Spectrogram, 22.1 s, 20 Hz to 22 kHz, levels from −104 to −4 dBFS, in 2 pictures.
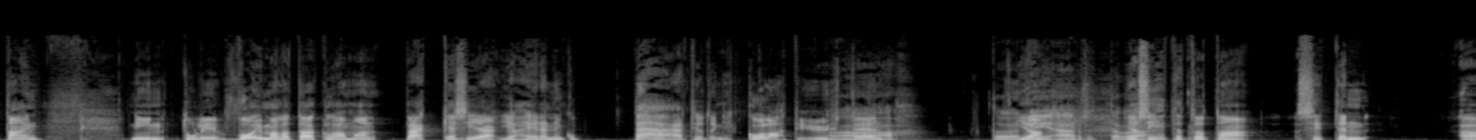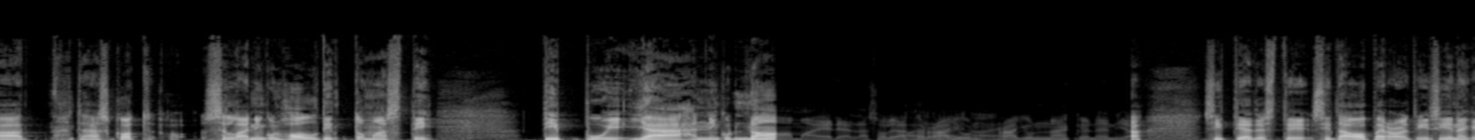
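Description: The speech signal was likely lost while the path stayed live, an audio dropout to a faint residue from 16.88 to 19.55 s: after "tippui jäähän niin kuin", only faint sound roughly 35 dB down remains until "sitten tietysti".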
